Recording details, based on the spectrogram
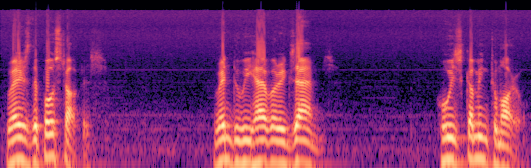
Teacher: Who is coming tomorrow? Now in English, interrogative sentences with all these WH words are normally said with a falling tone. The third type of sentence which is said with a falling tone is exclamatory sentences.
